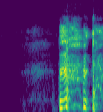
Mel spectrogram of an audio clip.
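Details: Adult who has been sick for some time and is still recovering, recorded during a chat stream; cough.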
